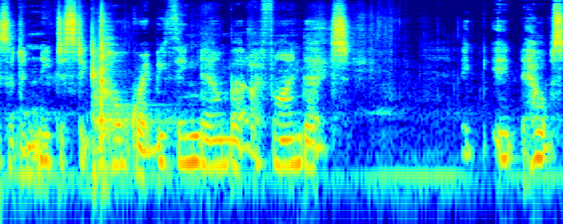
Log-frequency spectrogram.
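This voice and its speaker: A relaxed tone comes through at a moderate pace over noticeable background noise. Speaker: crafter, collage video creator. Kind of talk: tutorial craft narration. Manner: casual, relaxed.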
